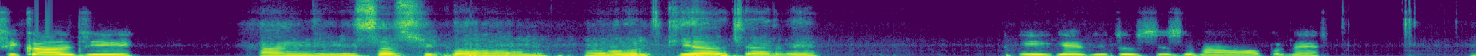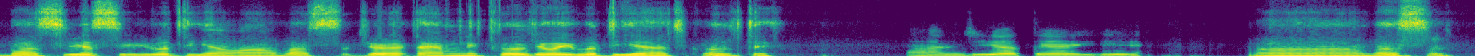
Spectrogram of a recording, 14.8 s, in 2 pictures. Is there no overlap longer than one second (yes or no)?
yes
